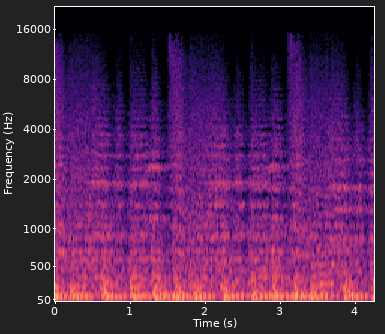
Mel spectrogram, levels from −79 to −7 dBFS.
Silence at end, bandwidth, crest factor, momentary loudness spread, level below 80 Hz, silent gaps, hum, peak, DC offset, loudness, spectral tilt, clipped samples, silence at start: 0 s; 15.5 kHz; 16 dB; 2 LU; -34 dBFS; none; none; -12 dBFS; under 0.1%; -28 LUFS; -5.5 dB/octave; under 0.1%; 0 s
